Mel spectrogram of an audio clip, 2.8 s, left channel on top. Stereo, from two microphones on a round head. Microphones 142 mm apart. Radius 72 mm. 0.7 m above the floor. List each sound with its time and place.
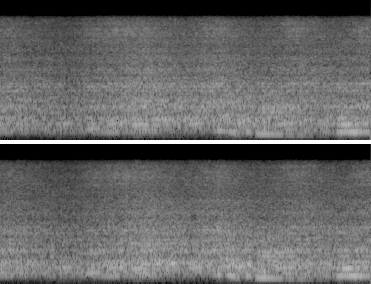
0.0 s an engine running: 35° left (ahead or behind), 2.5 m
1.6 s a man speaking: 45° left (ahead or behind), 4 m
